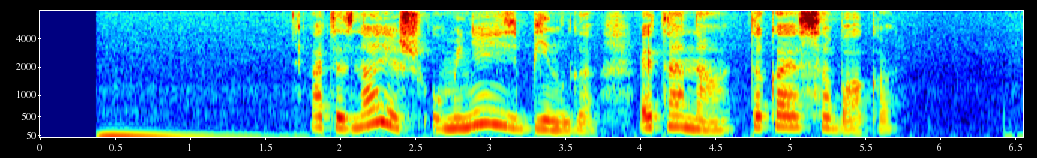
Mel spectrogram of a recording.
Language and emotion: Russian, neutral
